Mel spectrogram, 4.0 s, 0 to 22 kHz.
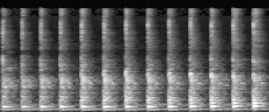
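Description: Rubber mallet tapping steadily on the input shaft of a C5 Corvette torque tube, about three light taps a second. Each tap leaves a short ring from the tube. The shaft is being driven out of the tube.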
